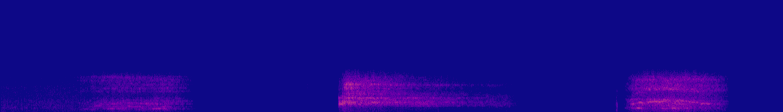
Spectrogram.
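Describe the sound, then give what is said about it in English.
Three deep breaths, each a long airy rush of breath separated by short silences, taken during a guided relaxation exercise. “Take a nice deep breath.”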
